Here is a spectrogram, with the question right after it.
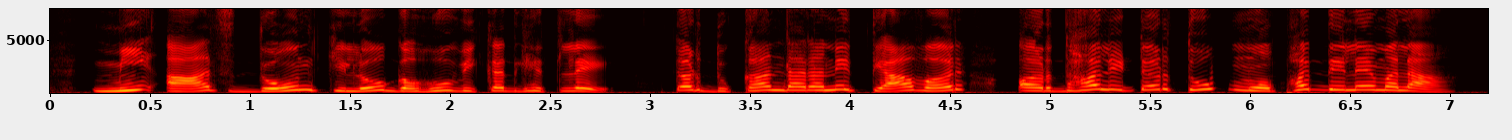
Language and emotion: Marathi, happy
